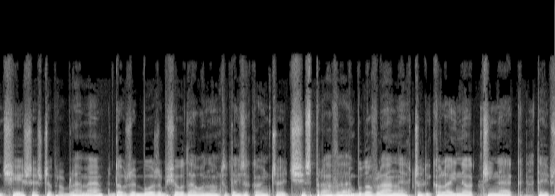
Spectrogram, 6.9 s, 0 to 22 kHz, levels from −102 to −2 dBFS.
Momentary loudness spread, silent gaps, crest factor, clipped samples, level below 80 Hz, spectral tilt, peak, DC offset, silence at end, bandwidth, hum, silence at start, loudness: 5 LU; none; 14 dB; under 0.1%; -28 dBFS; -7 dB/octave; 0 dBFS; under 0.1%; 0 s; 11 kHz; none; 0 s; -16 LUFS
